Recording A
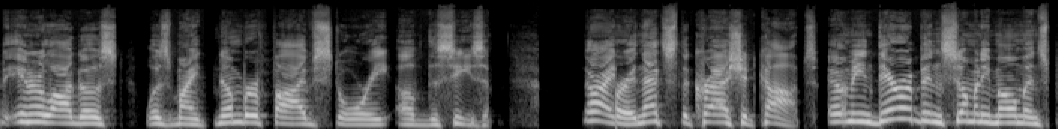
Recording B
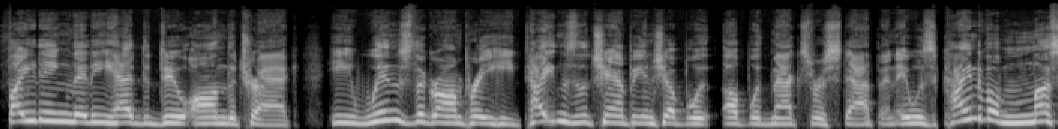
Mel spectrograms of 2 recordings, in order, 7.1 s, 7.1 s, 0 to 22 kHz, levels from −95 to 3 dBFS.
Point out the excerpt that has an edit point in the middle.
A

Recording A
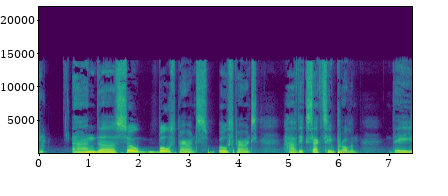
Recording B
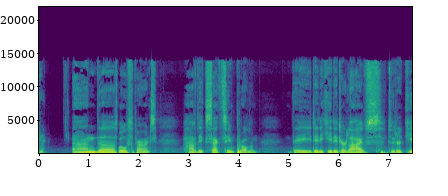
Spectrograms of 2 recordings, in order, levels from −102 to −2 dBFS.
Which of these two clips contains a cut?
B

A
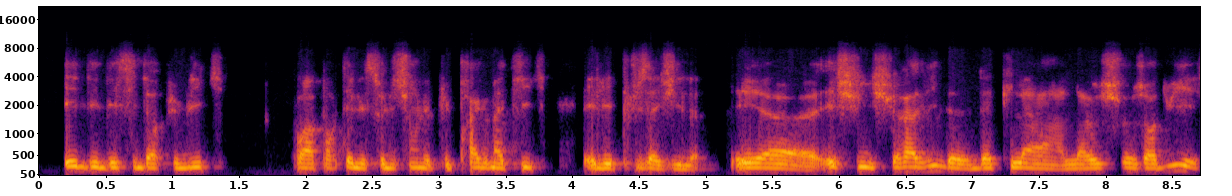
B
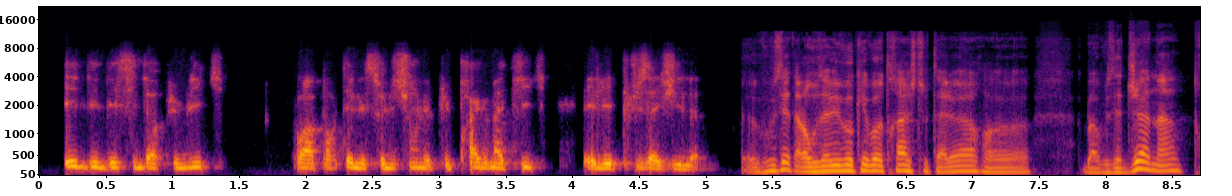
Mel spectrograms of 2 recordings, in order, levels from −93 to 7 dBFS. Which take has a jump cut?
A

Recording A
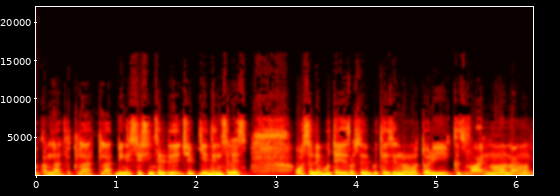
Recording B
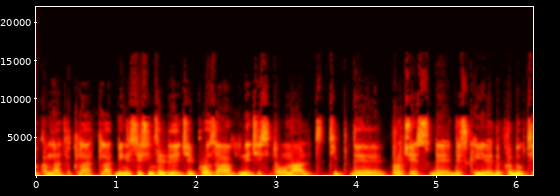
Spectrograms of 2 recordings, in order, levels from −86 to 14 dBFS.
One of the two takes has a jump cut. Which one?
A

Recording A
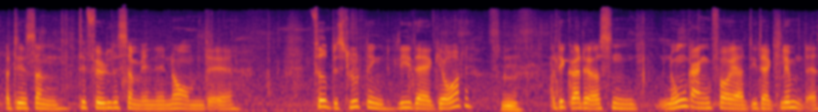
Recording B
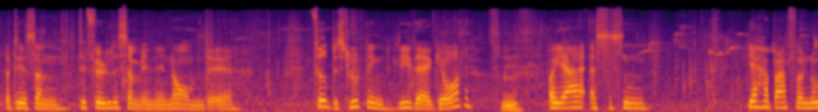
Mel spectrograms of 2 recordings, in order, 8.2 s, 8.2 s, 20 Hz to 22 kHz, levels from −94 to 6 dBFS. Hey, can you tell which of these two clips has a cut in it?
B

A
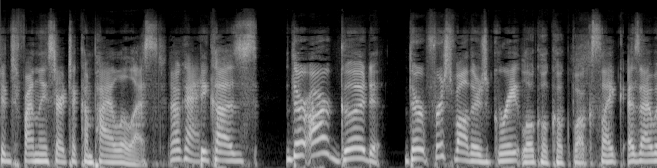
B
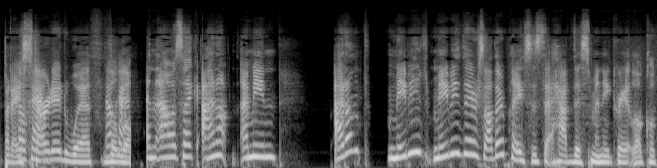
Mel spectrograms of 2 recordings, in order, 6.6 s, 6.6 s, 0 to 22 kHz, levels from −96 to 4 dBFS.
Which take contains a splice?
B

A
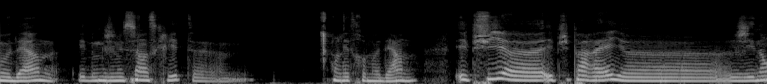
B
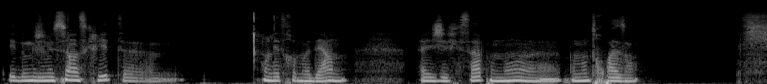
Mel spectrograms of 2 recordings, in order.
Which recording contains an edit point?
A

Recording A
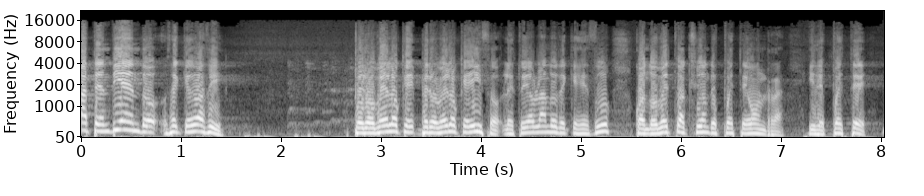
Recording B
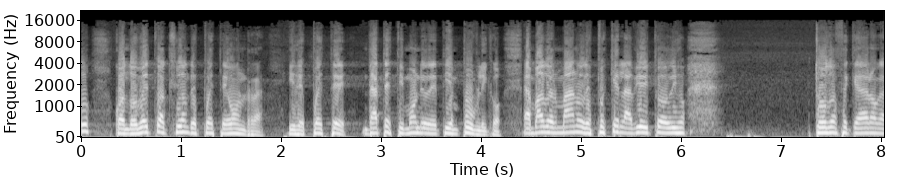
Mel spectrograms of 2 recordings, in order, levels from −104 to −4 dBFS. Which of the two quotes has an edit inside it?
B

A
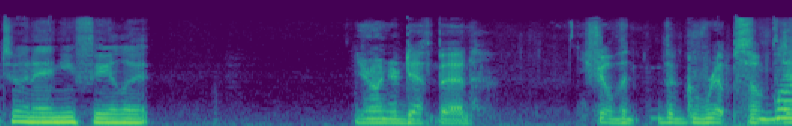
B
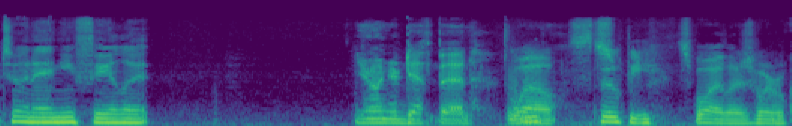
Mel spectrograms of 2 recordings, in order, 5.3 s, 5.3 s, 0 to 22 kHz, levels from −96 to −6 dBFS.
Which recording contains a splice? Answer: B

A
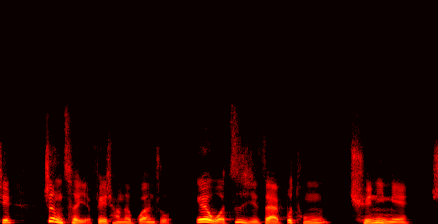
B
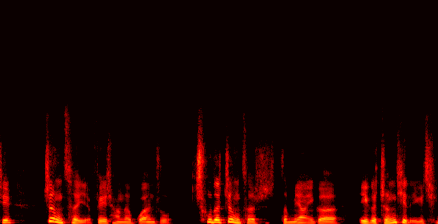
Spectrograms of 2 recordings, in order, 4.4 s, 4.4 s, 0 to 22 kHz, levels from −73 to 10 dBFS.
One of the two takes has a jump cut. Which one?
B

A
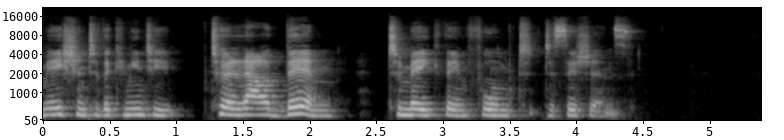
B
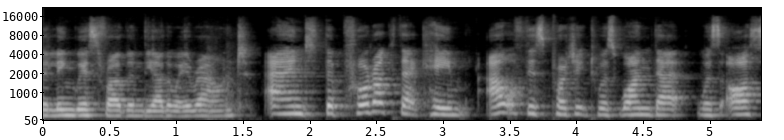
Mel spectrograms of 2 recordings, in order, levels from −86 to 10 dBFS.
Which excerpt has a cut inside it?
B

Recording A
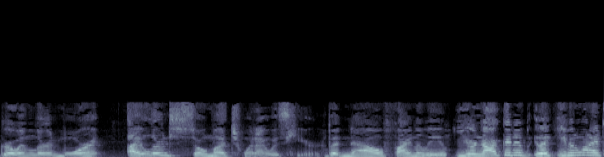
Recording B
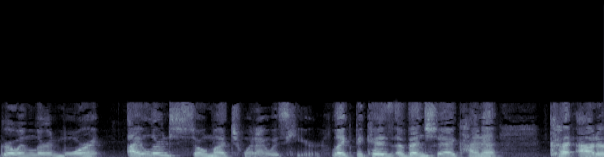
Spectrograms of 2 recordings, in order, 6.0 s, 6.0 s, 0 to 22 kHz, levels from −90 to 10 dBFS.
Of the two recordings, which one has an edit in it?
A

